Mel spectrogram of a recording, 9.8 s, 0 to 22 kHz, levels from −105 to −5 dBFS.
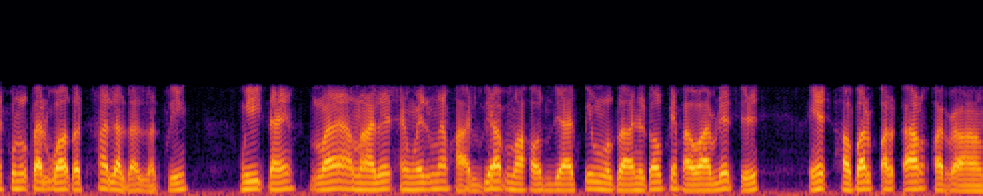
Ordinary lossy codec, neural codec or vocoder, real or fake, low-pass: none; autoencoder, 22.05 kHz, a latent of 192 numbers a frame, VITS, trained on many speakers; fake; 3.6 kHz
